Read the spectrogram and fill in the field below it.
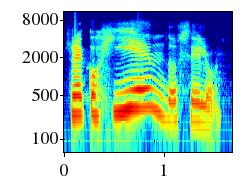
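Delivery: "recogiéndoselo" as a demo, strong GIÉN; stress fourth from end. Shown as a demonstration. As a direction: hit GIÉN in "recogiéndoselo", then tail off. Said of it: "el acento está en la cuarta sílaba desde el final".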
